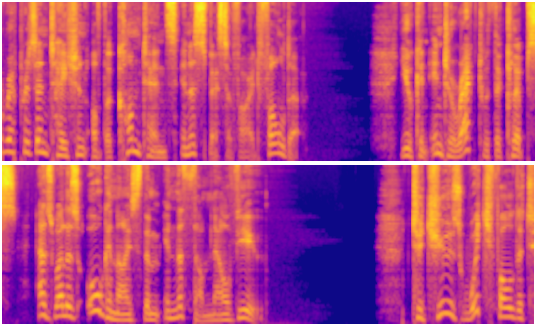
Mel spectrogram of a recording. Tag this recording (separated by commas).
Speech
